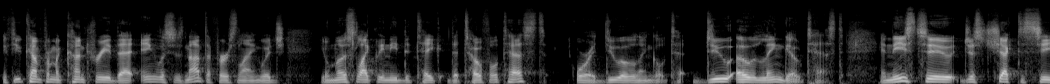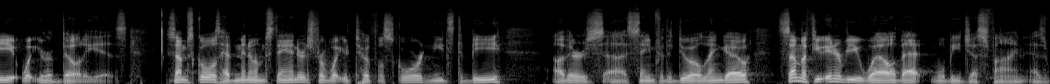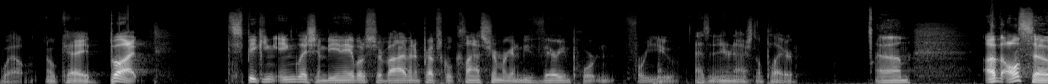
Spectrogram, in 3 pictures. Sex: male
